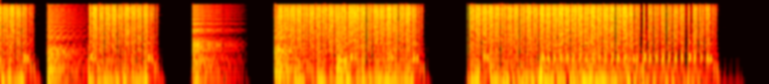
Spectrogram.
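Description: Noisy retro video game gunfire and explosions crackle in bursts.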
